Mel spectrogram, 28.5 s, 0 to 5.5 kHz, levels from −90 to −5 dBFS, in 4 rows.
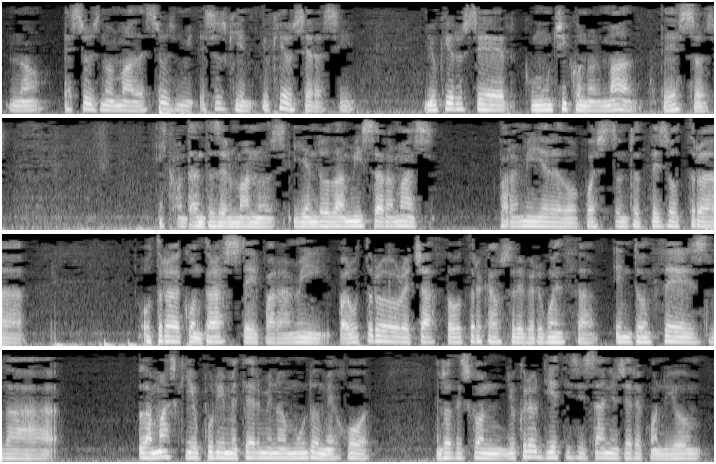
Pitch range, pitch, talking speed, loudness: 100-115 Hz, 105 Hz, 155 wpm, -18 LUFS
